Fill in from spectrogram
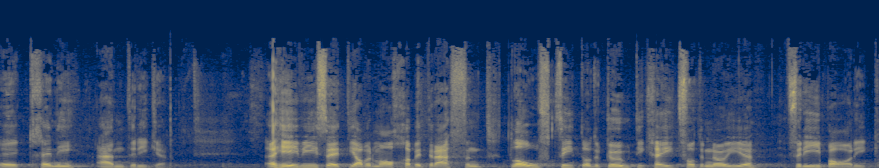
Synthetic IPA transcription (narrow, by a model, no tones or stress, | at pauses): ɛːkʰχɛniænd̪əɾḭɡə̰ | əɦeːviːsʋɛtːiɑbəɾmɑχːəbɛt̪ɾæfənttlowft͡sitːɔd̪əɾɡ̥ɵltikʰχɛɪtfɔd̪əɾnœʏə | fəɾiːbɑ̰ːɾḭk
